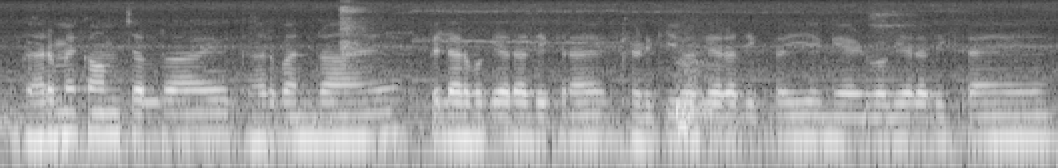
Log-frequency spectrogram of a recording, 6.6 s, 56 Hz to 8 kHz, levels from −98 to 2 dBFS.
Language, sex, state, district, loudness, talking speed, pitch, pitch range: Hindi, male, Bihar, Madhepura, -16 LUFS, 225 wpm, 130 Hz, 130-135 Hz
